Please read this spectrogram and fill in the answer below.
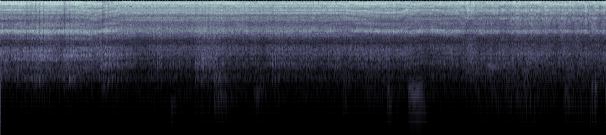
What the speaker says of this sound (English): now we're going to test the steam function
